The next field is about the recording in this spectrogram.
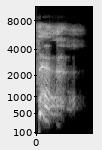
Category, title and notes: Speech > Other
Short Death Sound
It's a short sound I recorded for fun with my mic
death, die, game, kill, killing, murder, short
